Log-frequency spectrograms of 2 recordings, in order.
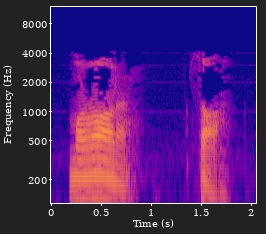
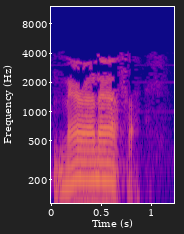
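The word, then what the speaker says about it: Marana tha: Marana saw. And it's not a misprint in the LMT. It's Marana, space, saw, not Maranatha, with that anglicized short A sound.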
